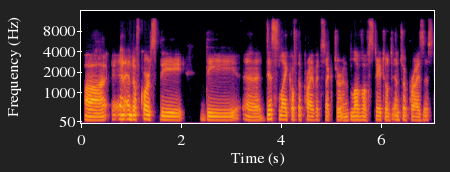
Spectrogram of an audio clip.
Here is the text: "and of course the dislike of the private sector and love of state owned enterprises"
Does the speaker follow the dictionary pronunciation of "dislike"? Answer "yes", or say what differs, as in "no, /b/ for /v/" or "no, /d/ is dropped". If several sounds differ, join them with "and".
yes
